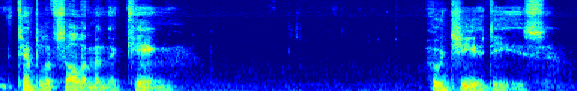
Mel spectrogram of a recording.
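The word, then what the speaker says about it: Augoeides: of Solomon the king oades is how I'm pronouncing it a u g o e i d e s Atma darana and we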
